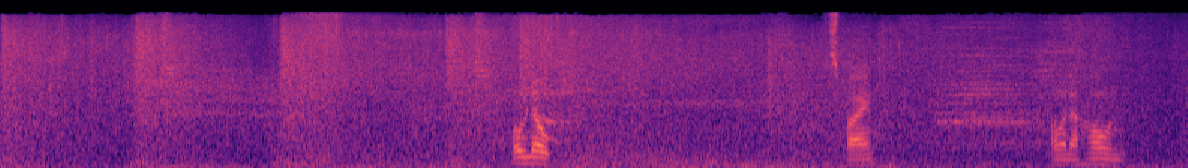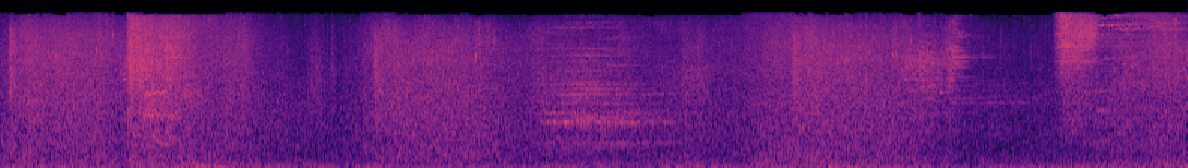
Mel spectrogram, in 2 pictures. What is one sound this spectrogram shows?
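Sword blades swing and clash in quick bursts.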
